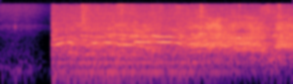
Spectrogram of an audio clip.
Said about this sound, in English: Protesters chanting on a New York City subway platform for Jordan Neely, who was killed by a subway rider after being placed in a chokehold.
